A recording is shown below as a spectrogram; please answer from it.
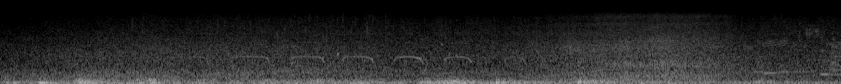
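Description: Ocean surf washing and surging, with a faint string of short rising-and-falling tones about two to four seconds in. A melody begins just before the end.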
